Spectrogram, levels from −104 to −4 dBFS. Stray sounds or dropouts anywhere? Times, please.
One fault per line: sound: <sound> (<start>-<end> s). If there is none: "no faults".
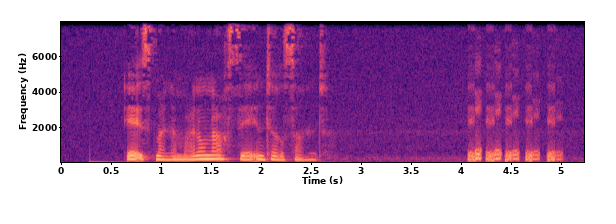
sound: laugh (4.1-5.0 s)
